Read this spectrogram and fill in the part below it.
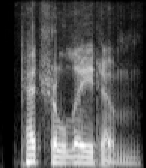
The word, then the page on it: petrolatum: American English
